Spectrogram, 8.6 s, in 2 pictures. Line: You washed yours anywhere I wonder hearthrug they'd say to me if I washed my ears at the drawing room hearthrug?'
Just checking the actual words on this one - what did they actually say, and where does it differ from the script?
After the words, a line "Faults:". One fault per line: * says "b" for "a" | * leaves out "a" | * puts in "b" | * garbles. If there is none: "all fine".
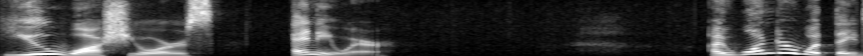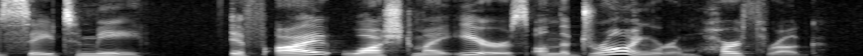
You wash yours anywhere I wonder what they'd say to me if I washed my ears on the drawing room hearthrug?'
Faults:
* says "wash" for "washed"
* says "what" for "hearthrug"
* says "on" for "at"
